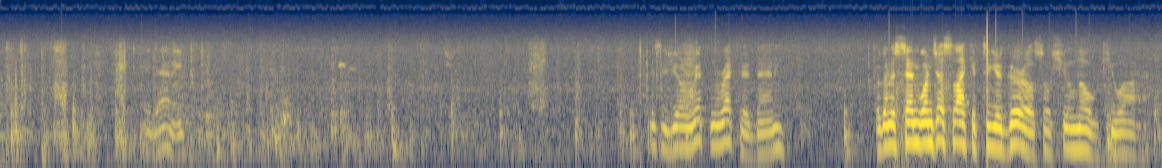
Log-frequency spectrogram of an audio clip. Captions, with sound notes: - Hey Danny? (whistling) This is your written record, Danny. We're gonna send one just like it to your girl so she'll know what you are.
